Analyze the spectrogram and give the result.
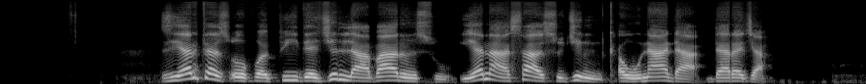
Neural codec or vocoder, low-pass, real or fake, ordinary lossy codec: autoencoder, 48 kHz, 32 numbers a frame, DAC-VAE, trained on Japanese speech; none; fake; none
